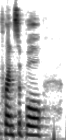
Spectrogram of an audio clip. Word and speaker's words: principal: We have 2 homophones, which are words that are pronounced exactly the same with different meanings. Our words today are principle, which is a rule or a fundamental belief, and principal, which is the person in authority.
